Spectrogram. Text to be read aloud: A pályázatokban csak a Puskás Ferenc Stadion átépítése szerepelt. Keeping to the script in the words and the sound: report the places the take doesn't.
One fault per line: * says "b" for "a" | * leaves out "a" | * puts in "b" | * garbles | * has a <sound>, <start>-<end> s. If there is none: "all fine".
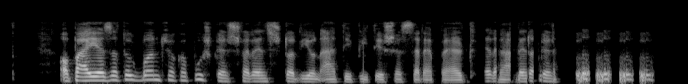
* garbles
* has a laugh, 5.8-6.5 s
